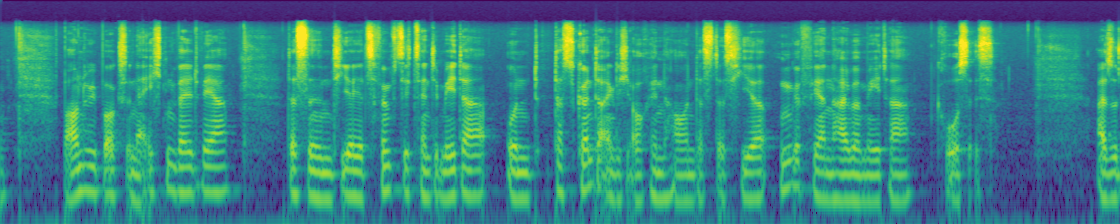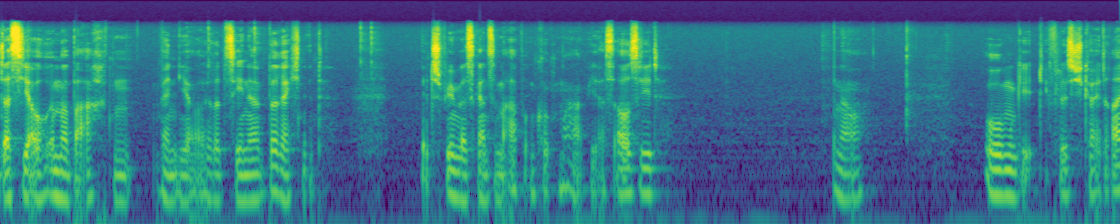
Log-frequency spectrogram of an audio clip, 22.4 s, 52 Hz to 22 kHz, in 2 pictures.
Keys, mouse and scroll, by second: 5.0-6.1 scroll up 1, 6.1-11.4 scroll down 1, 13.3 click, 19.5 middle click, 20.9-21.8 scroll up 1.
